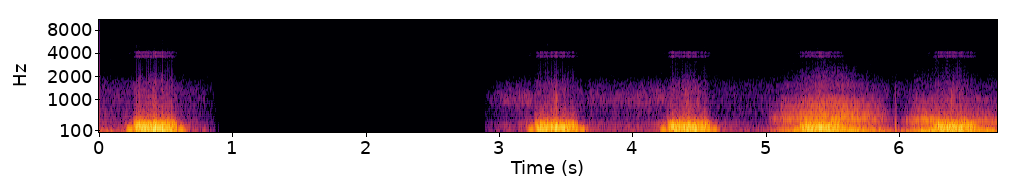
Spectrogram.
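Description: Low, muffled thumps through a stethoscope, about one a second after a brief silent stretch.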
